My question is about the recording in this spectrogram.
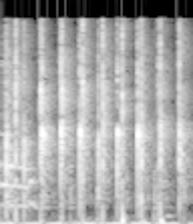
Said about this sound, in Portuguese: Palmas pra mamãe!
